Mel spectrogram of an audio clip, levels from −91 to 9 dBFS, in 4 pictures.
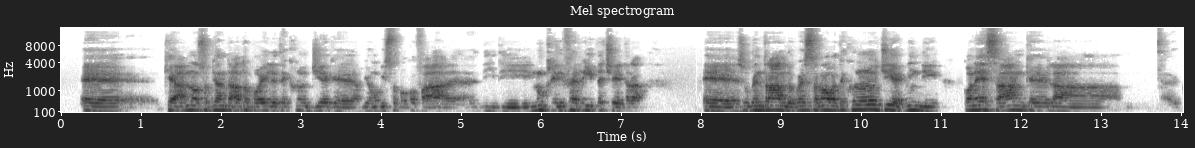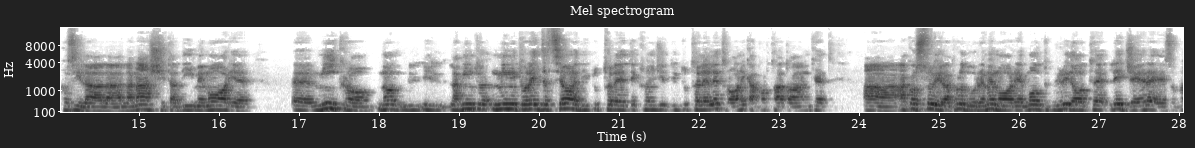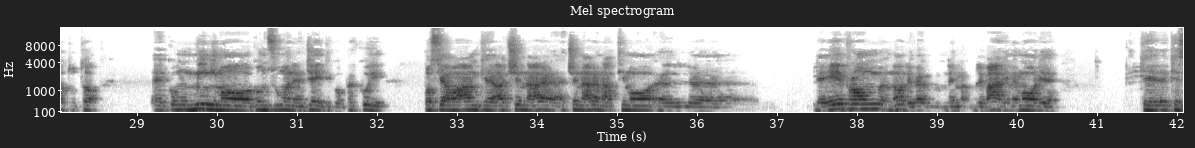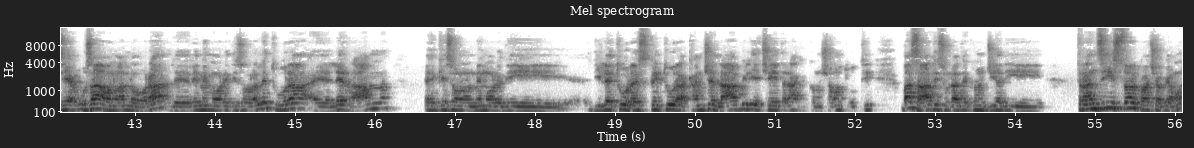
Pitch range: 135-165 Hz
